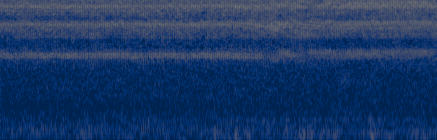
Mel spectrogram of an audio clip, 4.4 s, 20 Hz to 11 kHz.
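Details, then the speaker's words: Cobra acoustic ACA-004 8-channel mixer switched on at the wall but not powered on, outputs disconnected, only an unplugged TD3 attached: steady loud high-pitched buzz with whistling tones and faint crackle from studio monitors; cause unknown. "there are no outputs no connections to my speakers uh it's only connected to a unplugged td3 and it's making this [ __ ] loud noise"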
